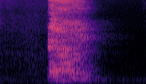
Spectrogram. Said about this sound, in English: I have to cough. I'm sorry.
